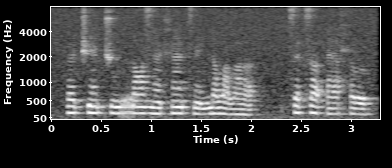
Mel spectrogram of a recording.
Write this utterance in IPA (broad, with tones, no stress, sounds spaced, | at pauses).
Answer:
ə˨ t͡ʃ ɛ̃˨ t͡ʃ u˨ r ɑ˦ z æ̃˨ x æ̃˦ t͡s ɛ̃˨ ŋ ɪ˦ lˠ ə˨ lˠ ʌ˨ | t͡s ə˦ t͡s ʌ˦ ʔ æ˨ ħ ʊ˨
